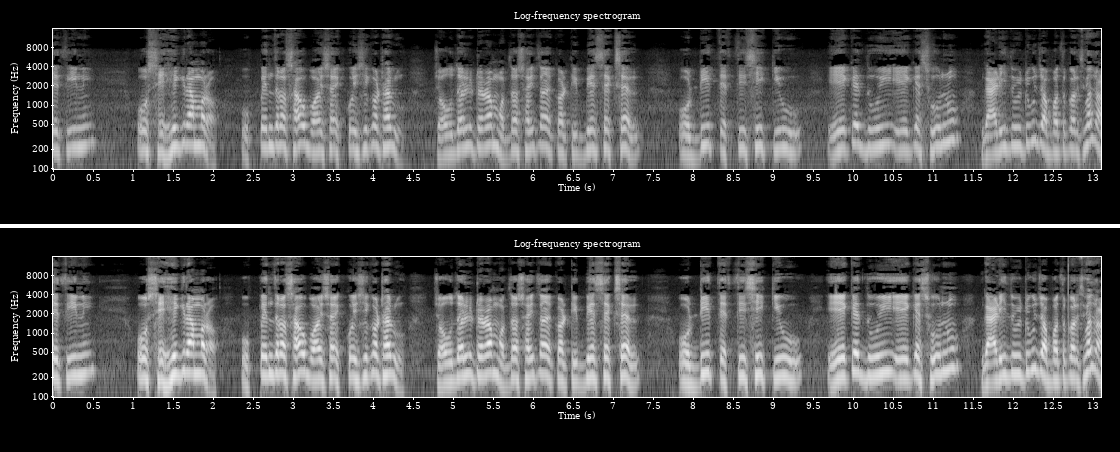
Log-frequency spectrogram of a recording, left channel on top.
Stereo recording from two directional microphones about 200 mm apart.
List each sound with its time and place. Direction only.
0.0 s a man's voice: 30° right (ahead or behind)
